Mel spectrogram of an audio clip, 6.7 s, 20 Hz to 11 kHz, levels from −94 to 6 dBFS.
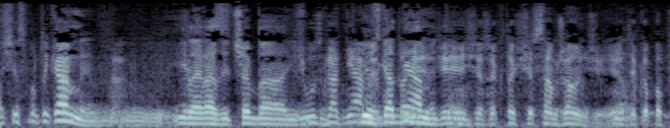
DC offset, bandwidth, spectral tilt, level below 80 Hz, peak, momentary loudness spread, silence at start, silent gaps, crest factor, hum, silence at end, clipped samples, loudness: under 0.1%; 11 kHz; -6.5 dB/octave; -48 dBFS; -2 dBFS; 10 LU; 0 s; none; 18 dB; none; 0 s; under 0.1%; -20 LUFS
